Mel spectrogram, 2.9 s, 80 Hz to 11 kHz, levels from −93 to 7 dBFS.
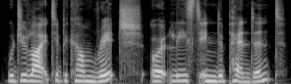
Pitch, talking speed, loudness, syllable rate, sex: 200 Hz, 205 wpm, -18 LUFS, 5.6 syllables/s, female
